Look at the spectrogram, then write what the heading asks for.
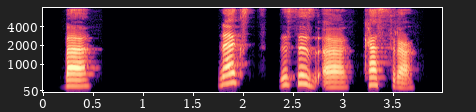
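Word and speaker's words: بَ: First, here's the fatha. The pronunciation will now be ba.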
